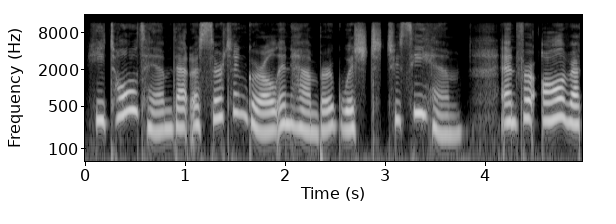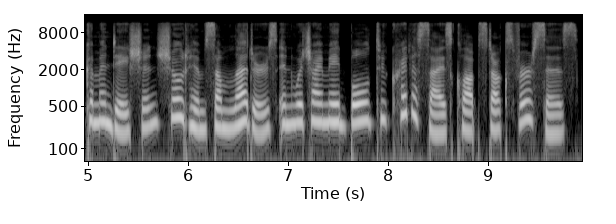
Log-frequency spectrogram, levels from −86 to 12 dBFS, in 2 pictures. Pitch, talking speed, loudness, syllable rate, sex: 250 Hz, 180 wpm, -16 LUFS, 4.6 syllables/s, female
